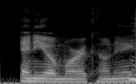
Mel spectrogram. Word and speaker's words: Ennio Morricone: But it sounds like, I'm going to say this soundtrack producer dude, Ennio Morricone. – Mm-hmm. Yeah. You said it correctly.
